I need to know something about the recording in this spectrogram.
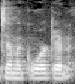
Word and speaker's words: Demogorgon: this is the demagorgon I'm pretty sure that it's pronounced demogorgan oh look there's a picture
